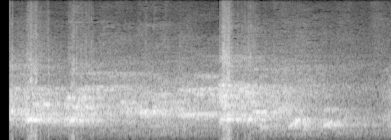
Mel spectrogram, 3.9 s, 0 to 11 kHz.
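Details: Several dogs barking together at The Barking Lot on February 17, 2017, sharp overlapping barks packed densely with almost no pause and a few louder yelps standing out near the start and middle.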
